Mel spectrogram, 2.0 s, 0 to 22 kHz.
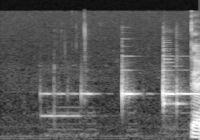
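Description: A Samsung Galaxy S25 Ultra ringing on a remote Samsung Find command, its locate-alert sound playing as three short runs of electronic tones that begin about half a second in.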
